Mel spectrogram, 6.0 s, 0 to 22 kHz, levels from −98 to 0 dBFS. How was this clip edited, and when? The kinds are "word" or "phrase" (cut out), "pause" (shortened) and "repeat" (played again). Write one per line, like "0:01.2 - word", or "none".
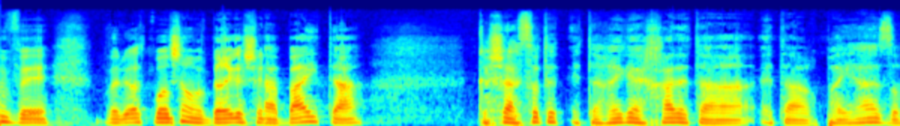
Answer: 0:01.1 - word
0:01.8 - word
0:03.3 - word
0:03.7 - word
